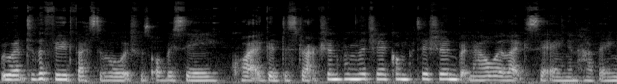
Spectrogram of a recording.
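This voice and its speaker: A woman speaks at a medium pitch with ordinary pitch variation. Her tone is dark, mellow and somewhat breathy. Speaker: booktuber and novelist. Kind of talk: casual vlog. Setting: outdoors and in a shepherd's hut.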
